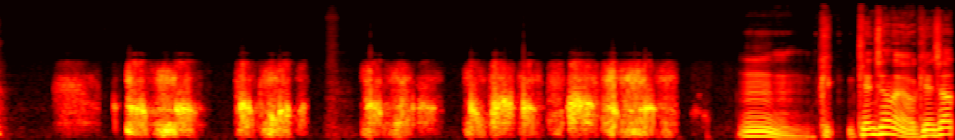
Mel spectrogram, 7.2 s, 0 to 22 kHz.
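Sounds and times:
woman imitating a hungry pig grunting and squealing: 0:00.9 - 0:05.4
speech: 0:05.6 - 0:07.1.

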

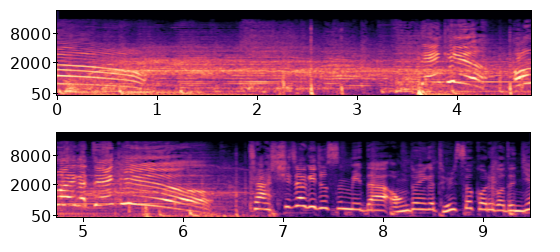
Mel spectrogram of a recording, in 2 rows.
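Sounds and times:
crowd cheering and shouting as a dance party begins: 0:00.0 - 0:07.0
speech: 0:06.7 - 0:09.4.

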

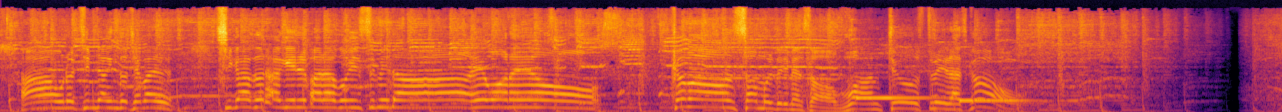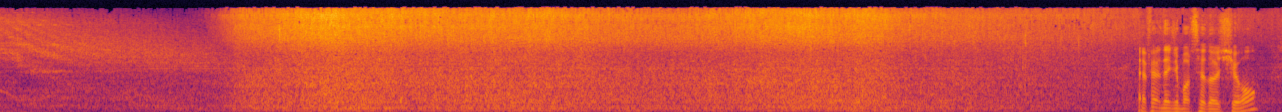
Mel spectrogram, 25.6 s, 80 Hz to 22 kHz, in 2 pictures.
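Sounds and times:
speech: 0:00.2 - 0:06.1, 0:06.8 - 0:10.4, 0:24.2 - 0:25.6
ocean surf breaking on an empty beach at dawn at Seogwipo Jeju: 0:14.9 - 0:24.2.

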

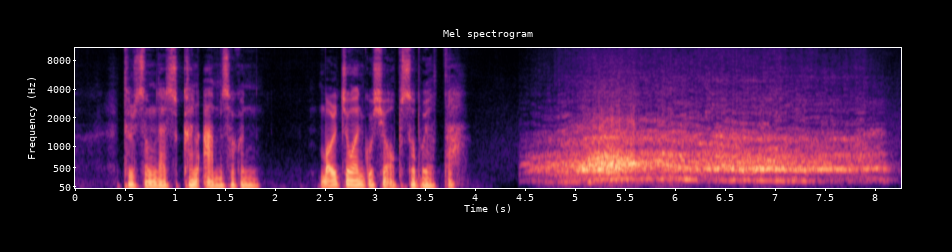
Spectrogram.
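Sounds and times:
speech: 0:00.5 - 0:04.0
elephant trumpeting cry: 0:04.5 - 0:08.2.

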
